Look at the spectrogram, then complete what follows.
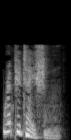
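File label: "reputation", British English; Time, history; Thời gian, lịch sử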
